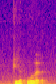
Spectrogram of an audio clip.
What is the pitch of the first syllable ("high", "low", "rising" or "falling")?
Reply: low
